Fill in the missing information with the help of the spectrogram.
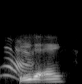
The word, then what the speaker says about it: Ide: I don't know how he pronounces his name, but I really like Joe Ide, I-D-E. – Ide. Joe Ide. – Ide?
